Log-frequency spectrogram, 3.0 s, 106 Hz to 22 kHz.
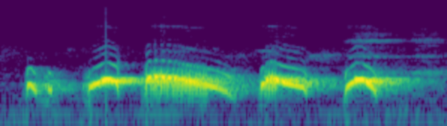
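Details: Javanese spotted dove in fast, dense 'KUK 2' calling. A soft double opening note leads into a swelling coo, a long downward-bending croon and two final looping hoots. Nothing else is heard.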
